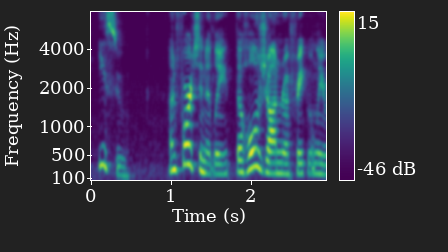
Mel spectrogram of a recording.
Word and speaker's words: ISU: Assault guns using the chassis of the Joseph Stalin heavy tank are called ISU, pronounced like ISU.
